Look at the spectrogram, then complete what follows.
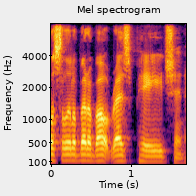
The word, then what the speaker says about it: ResPage: Tell us a little bit about ResPage, and how can people reach out if they want more information? So company is ResPage, and pronounced that way.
